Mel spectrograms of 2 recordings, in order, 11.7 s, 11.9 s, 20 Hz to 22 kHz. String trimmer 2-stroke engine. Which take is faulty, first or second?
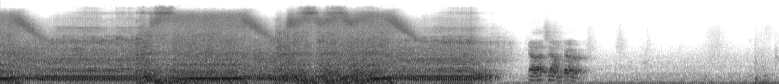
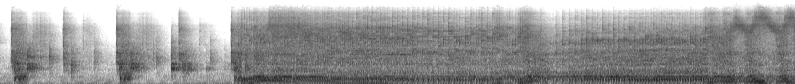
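second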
